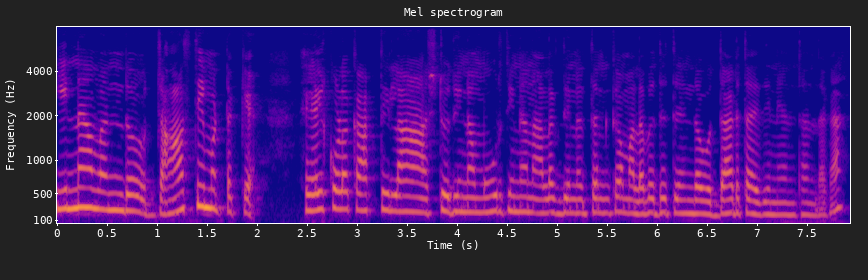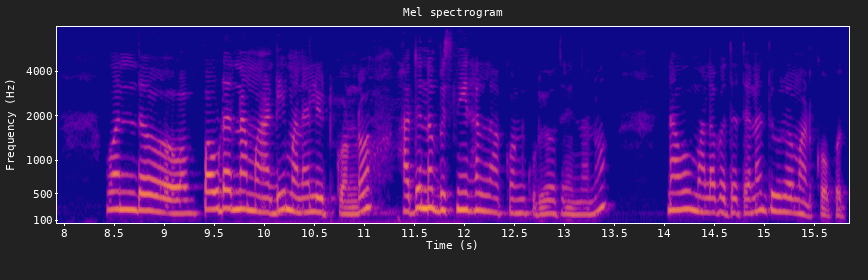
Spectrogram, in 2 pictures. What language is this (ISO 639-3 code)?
kan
